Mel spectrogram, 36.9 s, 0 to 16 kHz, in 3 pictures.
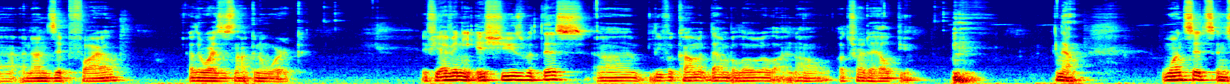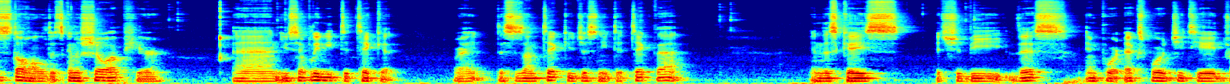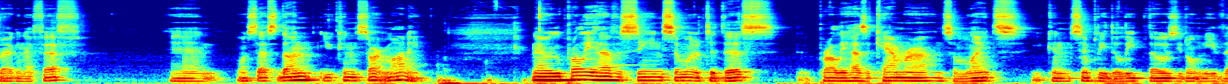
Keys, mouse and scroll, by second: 30.0 middle click, 31.4 middle click.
